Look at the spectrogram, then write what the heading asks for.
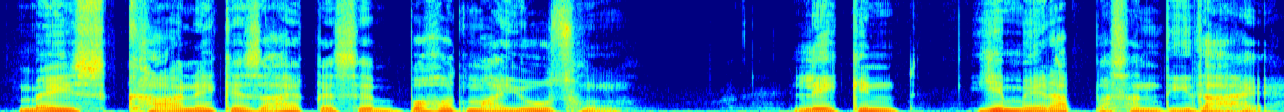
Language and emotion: Urdu, sad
